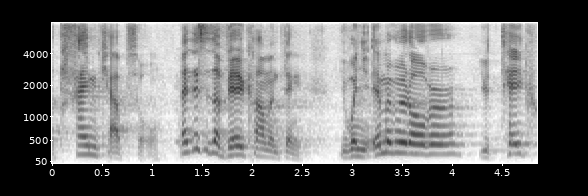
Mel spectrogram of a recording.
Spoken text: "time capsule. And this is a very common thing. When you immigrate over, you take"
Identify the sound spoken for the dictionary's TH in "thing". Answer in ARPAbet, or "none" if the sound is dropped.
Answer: TH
